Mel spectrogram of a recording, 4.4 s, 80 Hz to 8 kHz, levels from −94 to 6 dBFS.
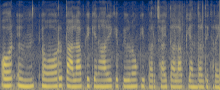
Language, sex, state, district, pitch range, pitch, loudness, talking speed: Hindi, female, Chhattisgarh, Raigarh, 195-220 Hz, 210 Hz, -15 LUFS, 215 wpm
